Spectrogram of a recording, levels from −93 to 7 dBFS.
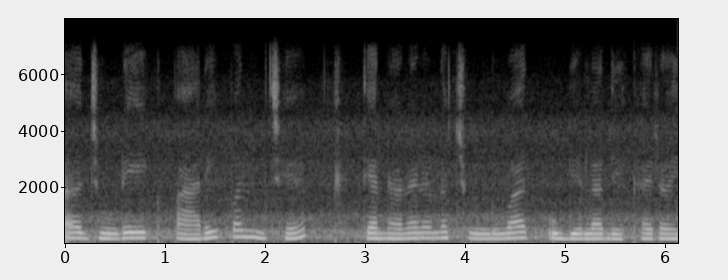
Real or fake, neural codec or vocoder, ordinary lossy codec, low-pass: real; none; none; 7.2 kHz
